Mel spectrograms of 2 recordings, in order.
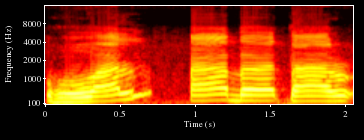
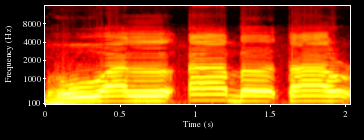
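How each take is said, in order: Both takes have the same delivery.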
